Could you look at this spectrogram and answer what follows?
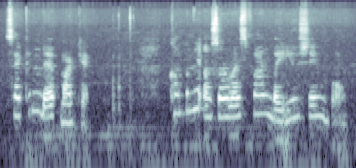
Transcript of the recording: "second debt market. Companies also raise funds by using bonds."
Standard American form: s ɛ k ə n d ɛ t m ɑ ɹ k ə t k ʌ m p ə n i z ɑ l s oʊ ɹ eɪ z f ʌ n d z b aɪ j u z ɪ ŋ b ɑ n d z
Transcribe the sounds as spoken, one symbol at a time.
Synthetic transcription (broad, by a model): s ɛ k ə n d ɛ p m ɑ ɹ k ə t k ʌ m p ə n i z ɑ s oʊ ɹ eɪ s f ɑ n b aɪ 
